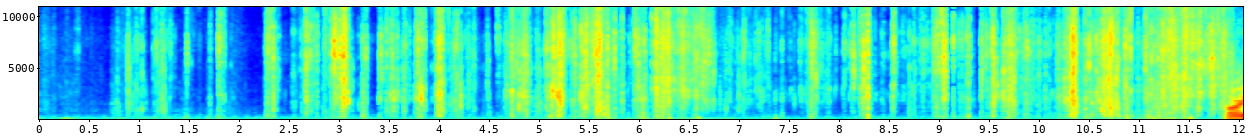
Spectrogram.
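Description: Trading cards and their foil wrappers being handled: irregular papery crinkling and rustling with small clicks and slides, louder from about two seconds in.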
